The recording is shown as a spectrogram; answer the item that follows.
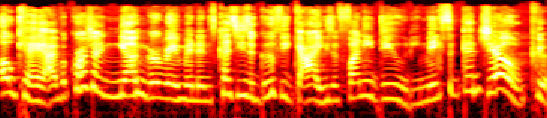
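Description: A woman speaks loudly at a fairly quick pace, her pitch high, with hardly any pauses. Her intonation is lively and her tone animated. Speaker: podcast co-host, daughter of the other host. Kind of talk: casual chat.

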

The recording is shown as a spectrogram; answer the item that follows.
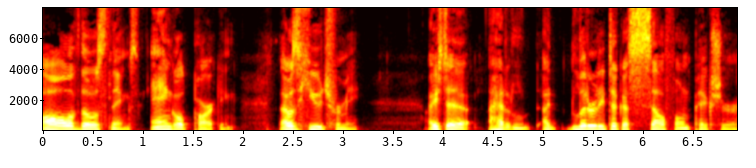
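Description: On a very clean recording with a silent background and a dry, close sound with no echo, a man with a normal speaking voice talks at a moderate pace with lively intonation. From Canada. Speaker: podcast host, parking lot striping business owner. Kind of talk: casual solo podcast talk.

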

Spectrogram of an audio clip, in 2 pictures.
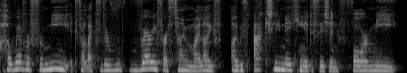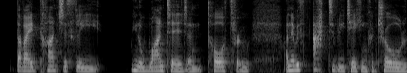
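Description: A woman with an Irish accent, fairly low in pitch, with ordinary pitch variation, at a moderate pace, on a very clean recording with a silent background. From Ireland. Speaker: life coach and podcaster. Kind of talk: solo podcast monologue, personal intro. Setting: home recording. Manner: warm, upbeat, conversational.

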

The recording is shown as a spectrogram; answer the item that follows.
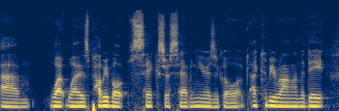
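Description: In a very clean recording with a silent background, a man talks at a fairly quick pace in a plain, everyday voice. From Canada. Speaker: podcast co-host. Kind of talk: casual chat.

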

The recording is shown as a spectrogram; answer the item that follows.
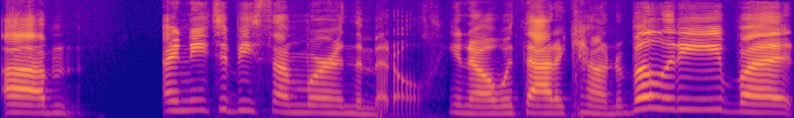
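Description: Bright and sharp in tone, a woman sounds upbeat and animated on a very clean recording with a silent background. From Iran, then Canada. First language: Farsi. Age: 30s. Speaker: nutrition and fitness coach, podcast host. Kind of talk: casual monologue, podcast intro. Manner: upbeat, animated, humorous.

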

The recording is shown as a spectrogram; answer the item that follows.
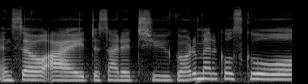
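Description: A woman with a New York accent keeps her intonation fairly even. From New York City, Queens. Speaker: medical resident. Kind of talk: interview.

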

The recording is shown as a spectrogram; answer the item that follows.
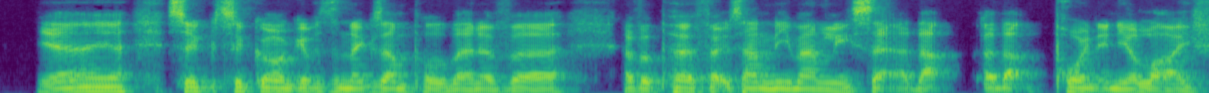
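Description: The delivery is very fast. Intonation stays fairly even throughout. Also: man. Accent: East Midlands. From Derbyshire, England. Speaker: podcast host. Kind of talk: podcast interview.

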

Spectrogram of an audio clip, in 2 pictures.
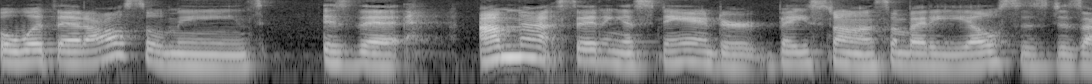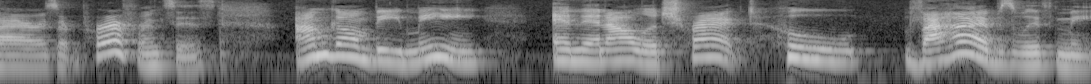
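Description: A woman's unremarkable speaking voice at a moderate pace, with lively intonation. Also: fairly low pitch for a woman. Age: 40s. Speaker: podcast host. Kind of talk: casual chat.

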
